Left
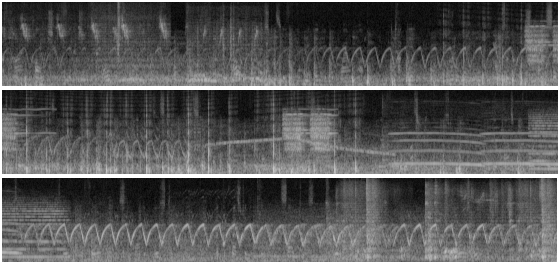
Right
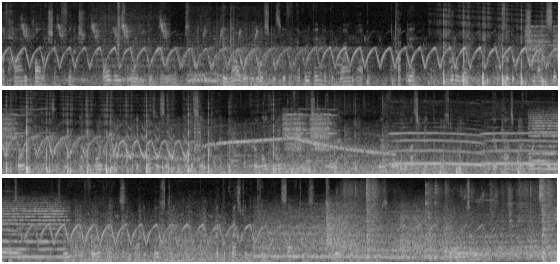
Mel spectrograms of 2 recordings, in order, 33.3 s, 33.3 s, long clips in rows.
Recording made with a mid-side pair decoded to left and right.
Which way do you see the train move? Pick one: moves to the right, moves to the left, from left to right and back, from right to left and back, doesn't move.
moves to the right.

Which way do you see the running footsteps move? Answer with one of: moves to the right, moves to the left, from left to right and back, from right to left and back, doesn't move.
moves to the left.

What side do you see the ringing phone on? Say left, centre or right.
left.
